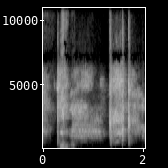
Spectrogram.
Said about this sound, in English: just after your little uh, coughing.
